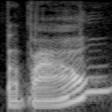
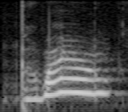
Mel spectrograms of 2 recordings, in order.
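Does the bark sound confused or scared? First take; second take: confused; scared. First: The bark sounds puzzled and confused. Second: The bark sounds scared and frightened. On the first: The dog is puzzled. "Here's one being confused" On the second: The dog is frightened. "that's Blue being a little scared"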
